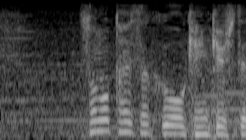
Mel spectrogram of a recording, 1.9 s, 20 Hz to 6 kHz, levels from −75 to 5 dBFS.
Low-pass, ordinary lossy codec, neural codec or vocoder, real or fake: 5.4 kHz; none; none; real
